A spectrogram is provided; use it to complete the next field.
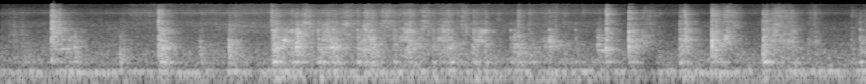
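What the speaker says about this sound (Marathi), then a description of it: "तर हे मसाले आपण परतून घेणार आहेत." Home-made garam masala and turmeric are stirred and sautéed in a pan for a matki curry, with a spoon scraping and clanking against the metal in irregular knocks over a faint frying hiss.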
